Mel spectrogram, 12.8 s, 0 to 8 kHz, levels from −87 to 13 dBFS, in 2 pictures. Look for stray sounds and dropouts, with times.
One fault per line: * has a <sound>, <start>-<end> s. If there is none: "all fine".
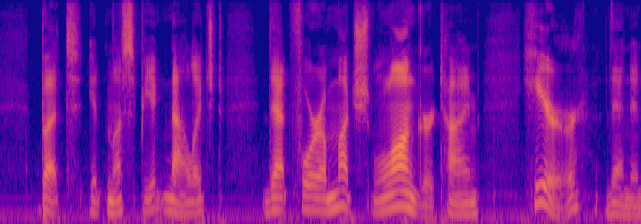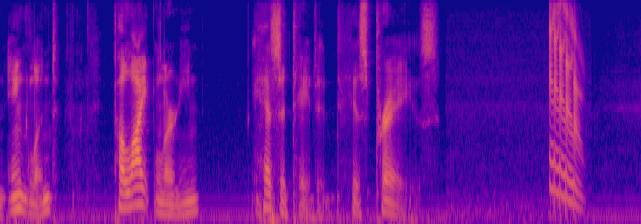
* has a chirp, 11.9-12.3 s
